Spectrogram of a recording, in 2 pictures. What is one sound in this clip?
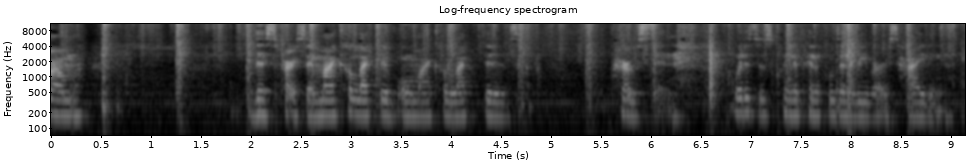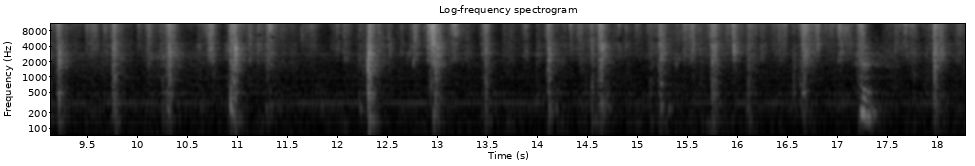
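Cards shuffle and riffle in hands.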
